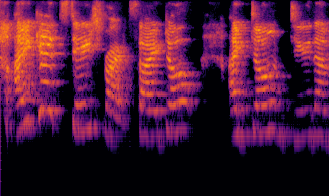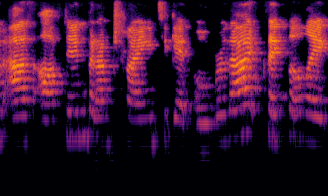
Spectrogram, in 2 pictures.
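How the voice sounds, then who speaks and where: A woman with an American accent speaks in a raised, projected voice at a high pitch, her pitch varying in an ordinary way while her loudness swings widely. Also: moderate pace. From Denver, Colorado, US. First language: Vietnamese. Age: 30s. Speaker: real estate agent. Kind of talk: podcast interview.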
